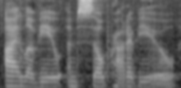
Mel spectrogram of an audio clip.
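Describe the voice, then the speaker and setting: A woman talking to camera as a self-help host, emphatic and swearing freely, dropping at times into soft whispered asides. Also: deep voice, monotone, measured pace, creaky, slight background noise. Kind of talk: motivational self-help monologue.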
